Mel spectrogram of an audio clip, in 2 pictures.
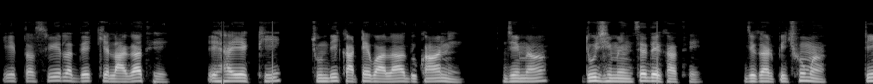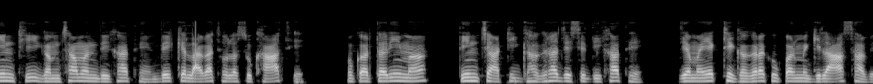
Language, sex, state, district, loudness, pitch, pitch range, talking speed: Chhattisgarhi, male, Chhattisgarh, Jashpur, -19 LUFS, 150 Hz, 140-160 Hz, 190 wpm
